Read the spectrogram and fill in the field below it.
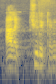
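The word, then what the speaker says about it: Alan Tudyk: gotta be careful the pilot from fire fireflies Alec shooting that's how you say his name he's [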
